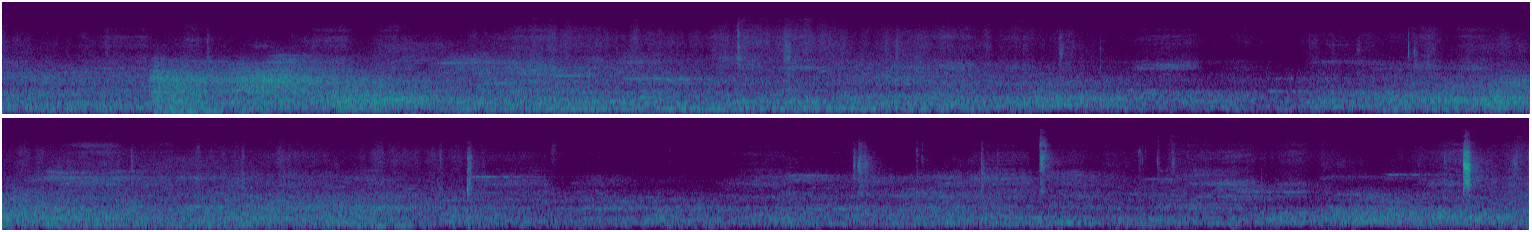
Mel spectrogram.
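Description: Steady background murmur of a large exhibition hall, somewhat louder two to four seconds in, with a few faint clicks later on.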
